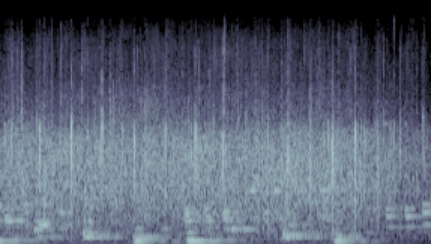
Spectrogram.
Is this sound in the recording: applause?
yes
